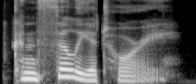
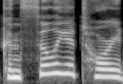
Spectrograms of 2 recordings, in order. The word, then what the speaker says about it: conciliatory: Con, sil, e, a, tor, e. – Meaning, peacemaking, soothing, and designed to calm tension. Look at the root reconcile. A conciliatory gesture is an olive branch meant to restore harmony. Stress the second syllable. – Conciliatory. – Say it out loud.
